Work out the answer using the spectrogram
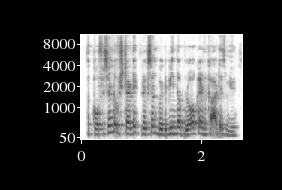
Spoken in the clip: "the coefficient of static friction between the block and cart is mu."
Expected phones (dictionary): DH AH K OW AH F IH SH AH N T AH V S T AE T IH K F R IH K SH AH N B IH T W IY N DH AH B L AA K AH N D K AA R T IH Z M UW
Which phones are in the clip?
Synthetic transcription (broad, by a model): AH K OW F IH S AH N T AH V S T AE T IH K P R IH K S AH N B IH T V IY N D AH B L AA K AH N D K AA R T IH Z M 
